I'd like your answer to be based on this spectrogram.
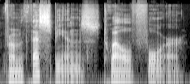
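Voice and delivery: normal talking voice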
